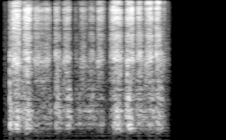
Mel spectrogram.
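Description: Two quick bursts of dry scratching, made of many small rapid strokes, that stop abruptly just before the two-second mark.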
